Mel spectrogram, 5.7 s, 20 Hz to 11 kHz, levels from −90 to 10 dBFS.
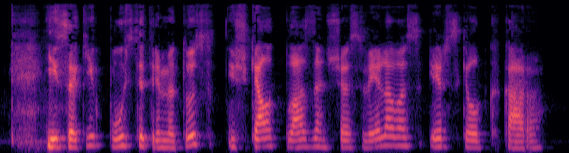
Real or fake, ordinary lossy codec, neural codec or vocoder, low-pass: fake; MP3, 48 kbps; codec, 24 kHz, 6 kbps, HILCodec; 9.9 kHz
